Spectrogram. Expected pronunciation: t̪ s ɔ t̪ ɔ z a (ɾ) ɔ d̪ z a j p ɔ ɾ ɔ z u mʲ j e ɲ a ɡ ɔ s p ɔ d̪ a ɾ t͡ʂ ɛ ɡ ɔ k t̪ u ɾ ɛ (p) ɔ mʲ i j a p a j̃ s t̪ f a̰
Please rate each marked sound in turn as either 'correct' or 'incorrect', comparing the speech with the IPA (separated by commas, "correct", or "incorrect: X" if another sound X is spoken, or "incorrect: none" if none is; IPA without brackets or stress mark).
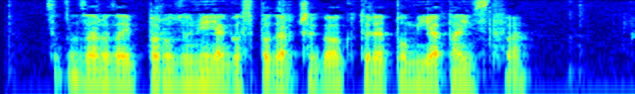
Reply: correct, correct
